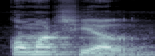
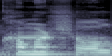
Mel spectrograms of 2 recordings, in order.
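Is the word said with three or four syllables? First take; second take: four; three. First: The ending is said as separate syllables, 'shi-al'. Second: The ending is merged into one syllable, 'shal'. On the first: This is the habitual local way of saying it. The speaker calls it wrong. "এতদিন আমরা বলে আসছি" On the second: This is the way it should be said now. The speaker calls it right. "এখন আমাকে কমার্শাল বলতে হবে"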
